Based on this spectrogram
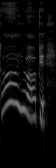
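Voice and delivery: put-on high, sing-song baby talk; settling the traumatised pigeon in its box, high baby talk; pet talk. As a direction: soothe a frightened little bird. Admiring the pigeon.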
